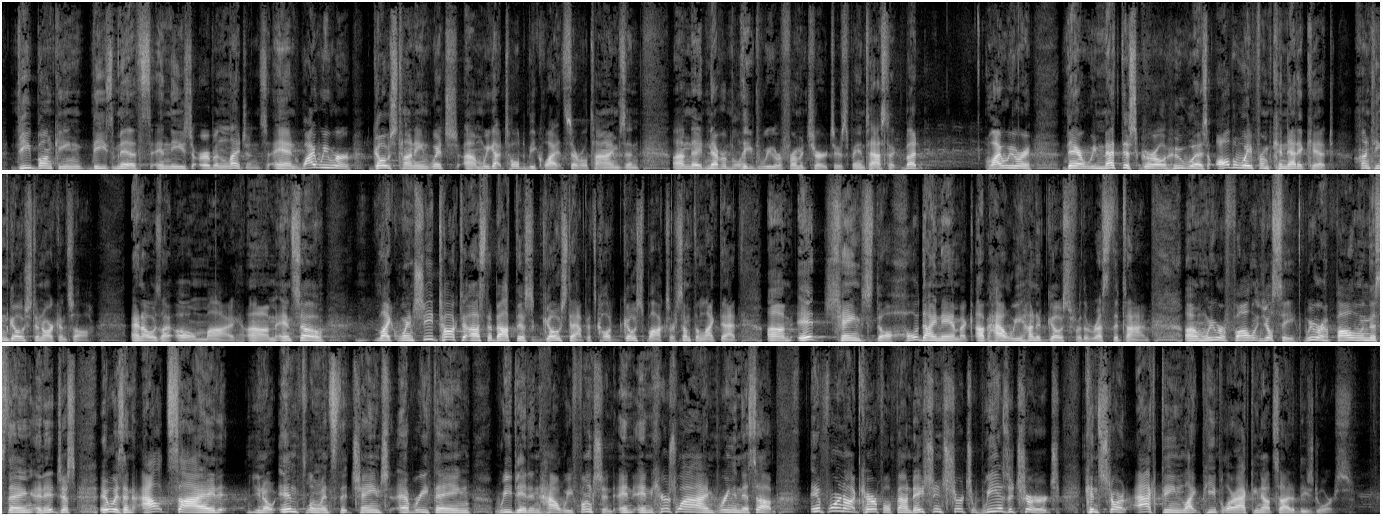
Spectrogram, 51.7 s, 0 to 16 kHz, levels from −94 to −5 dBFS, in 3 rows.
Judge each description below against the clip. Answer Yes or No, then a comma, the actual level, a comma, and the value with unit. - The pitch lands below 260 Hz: Yes, high, 190 Hz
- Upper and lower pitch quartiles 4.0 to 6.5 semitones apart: Yes, average, 4.3 semitones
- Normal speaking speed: Yes, average, 185 wpm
